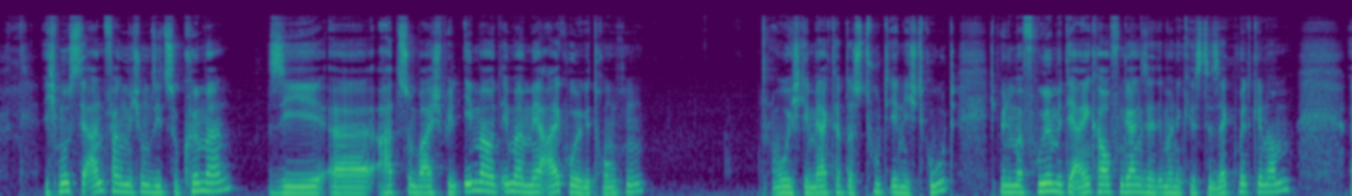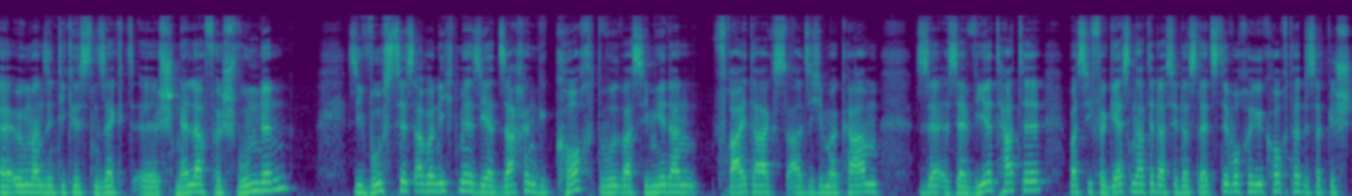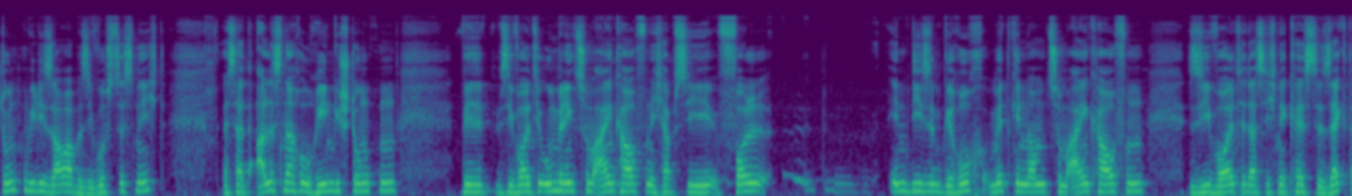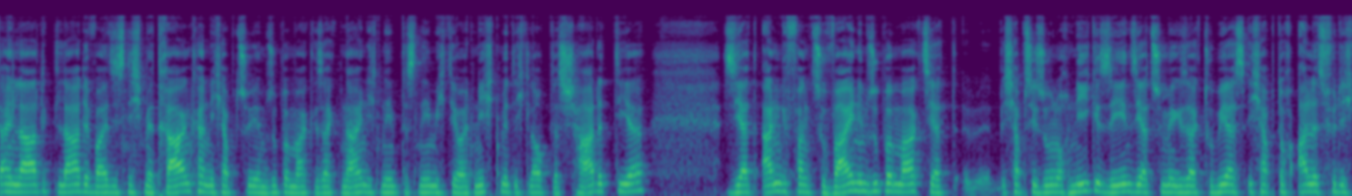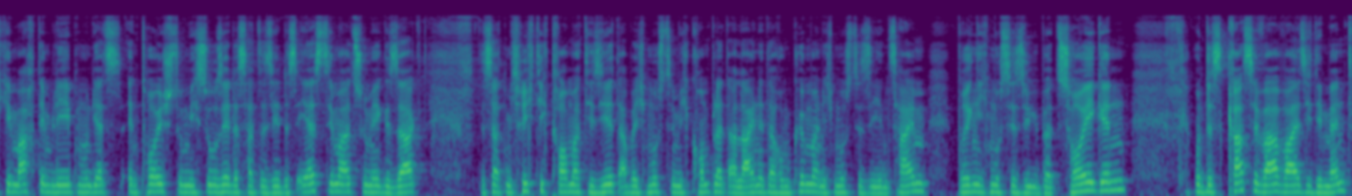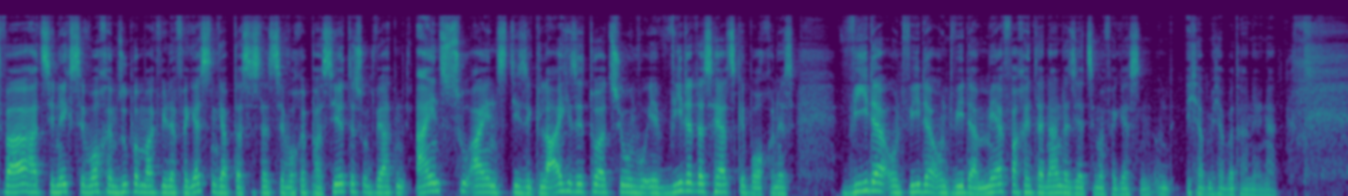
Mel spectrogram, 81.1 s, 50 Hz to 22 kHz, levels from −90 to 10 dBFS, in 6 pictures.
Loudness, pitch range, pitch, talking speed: -23 LUFS, 130-150 Hz, 140 Hz, 210 wpm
